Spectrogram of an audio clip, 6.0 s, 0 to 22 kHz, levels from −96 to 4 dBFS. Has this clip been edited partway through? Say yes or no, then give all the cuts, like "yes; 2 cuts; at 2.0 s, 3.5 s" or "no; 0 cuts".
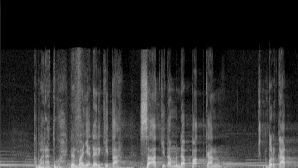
yes; 1 cut; at 1.3 s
